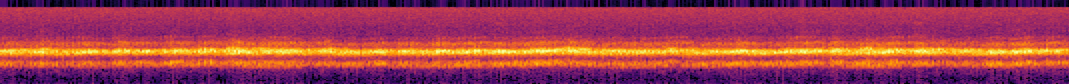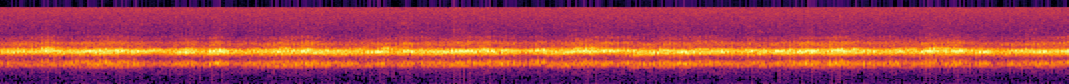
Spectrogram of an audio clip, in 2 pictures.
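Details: Frogs crowd a spring wetland behind a home, captured in a live unlooped recording; their croaking merges into a constant pulsing drone in a high and a lower band, steady in loudness for the whole stretch.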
